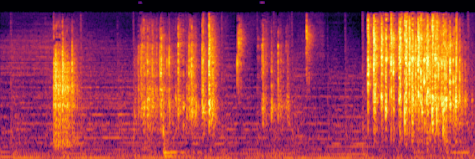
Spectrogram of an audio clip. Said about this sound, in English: Roll them dice.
